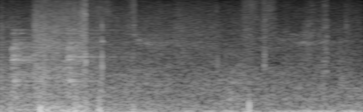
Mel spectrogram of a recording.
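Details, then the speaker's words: Starter relay on a no-crank diagnosis car, with the mic taken off to capture it: a few sharp, crisp isolated clicks against quiet as the relay pulls in; normal relay click. "I just wanna let everyone hear that this relay is gonna click."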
